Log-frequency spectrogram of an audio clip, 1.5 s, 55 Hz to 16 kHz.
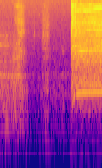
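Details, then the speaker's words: Makita XMU04 cordless grass shear motor wired straight to the 18 V battery through the switch, about 18.7 V: snaps on to a steady even high whine, no stutter or grinding; runs normally. "it works like a hot damn"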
